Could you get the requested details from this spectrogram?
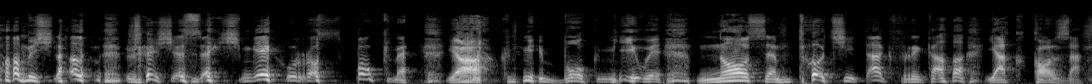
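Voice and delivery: high, laughing, slowed; laughing storyteller. A narrator's reading. Old nobleman laughing to the husband about the wife. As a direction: chuckle through the tale.

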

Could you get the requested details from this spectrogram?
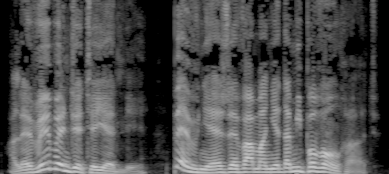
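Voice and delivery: high, loud furious tirade; fighting angry. Acted. Hanka fights back against the smith, angry and loud. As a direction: lash back with full force. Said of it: "nabrała mocy do walki".

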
